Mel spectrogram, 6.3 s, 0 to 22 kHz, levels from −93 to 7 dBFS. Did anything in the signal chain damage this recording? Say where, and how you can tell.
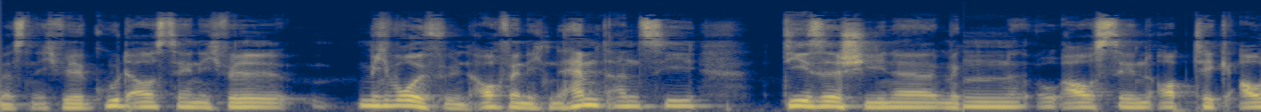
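Yes. At 4.81 s the speech is broken by a brief glitch, the mark of damaged data in a compressed stream at the codec stage. Corrupted bytes made the decoder misread or reject the frame, lose sync and resynchronise at the next valid frame header.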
